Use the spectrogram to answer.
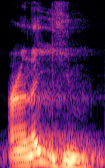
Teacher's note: mim sukun bertemu sa, mim sukun dibaca jelas tanpa mendengung idhar safawi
